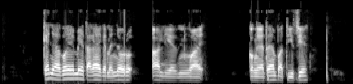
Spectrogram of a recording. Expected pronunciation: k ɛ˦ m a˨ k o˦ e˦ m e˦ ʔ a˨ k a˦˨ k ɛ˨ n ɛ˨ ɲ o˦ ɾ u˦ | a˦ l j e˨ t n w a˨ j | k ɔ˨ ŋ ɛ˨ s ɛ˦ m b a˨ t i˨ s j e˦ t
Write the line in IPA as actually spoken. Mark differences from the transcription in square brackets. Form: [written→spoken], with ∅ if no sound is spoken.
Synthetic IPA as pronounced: k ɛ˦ [m→ɲ] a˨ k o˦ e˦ m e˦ [ʔ→t] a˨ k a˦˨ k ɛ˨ n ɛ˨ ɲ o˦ ɾ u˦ | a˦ l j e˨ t [n→ŋ] w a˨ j | k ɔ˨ ŋ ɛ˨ [s→t] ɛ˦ m b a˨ t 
